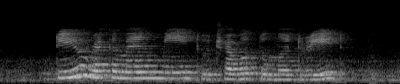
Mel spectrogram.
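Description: Speech recording with no technical faults audible anywhere in the clip.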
